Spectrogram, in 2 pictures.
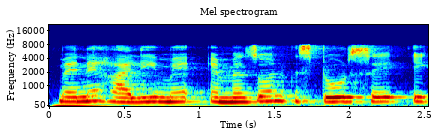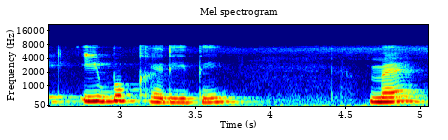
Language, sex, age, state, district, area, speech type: Hindi, female, 18-30, Madhya Pradesh, Bhopal, urban, spontaneous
